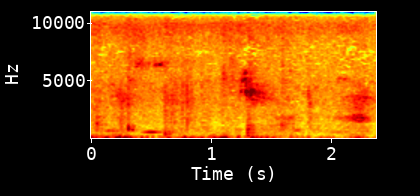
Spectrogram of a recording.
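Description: Near silence outdoors: a faint low rumble with a few soft, scattered taps.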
